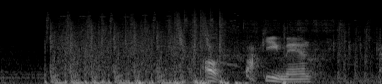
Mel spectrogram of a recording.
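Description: A pistol fires two shots.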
